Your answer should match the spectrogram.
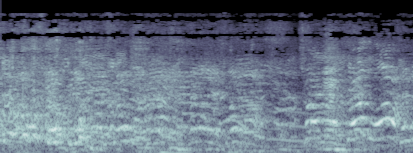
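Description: Several people talking over one another, with a clearer single voice coming through near the end.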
